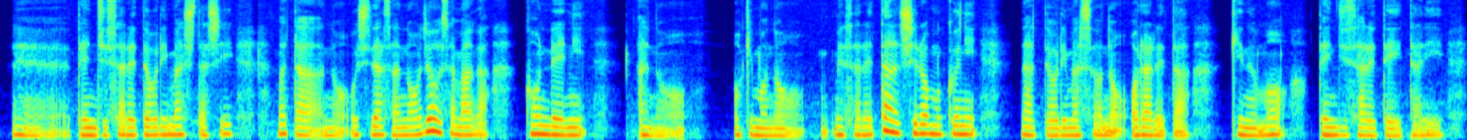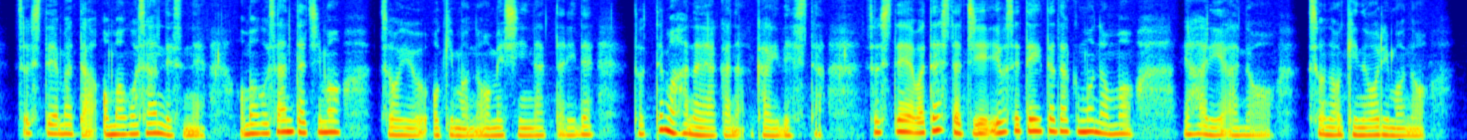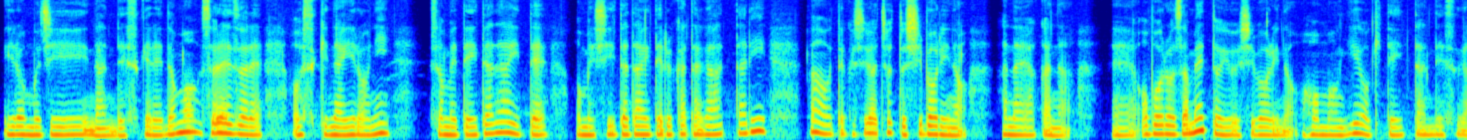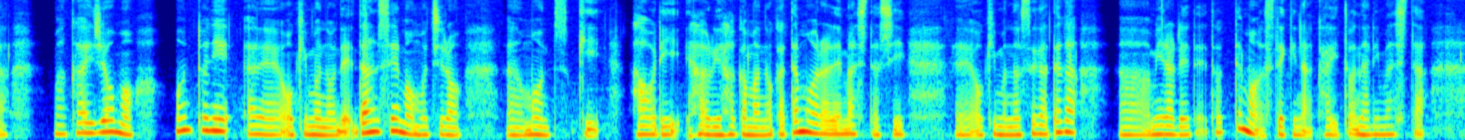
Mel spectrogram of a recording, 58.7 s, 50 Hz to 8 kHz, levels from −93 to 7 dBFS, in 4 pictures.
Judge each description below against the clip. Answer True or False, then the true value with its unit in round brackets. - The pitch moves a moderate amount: True (3.4 semitones)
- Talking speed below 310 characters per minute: True (300 characters per minute)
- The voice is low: False (170 Hz)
